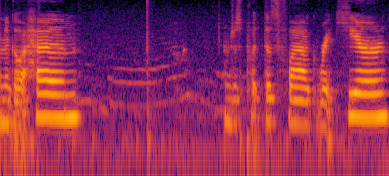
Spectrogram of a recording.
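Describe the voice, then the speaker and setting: A woman speaks at a very slow pace in a fairly high pitch, her intonation fairly even. Her loudness swings widely, and background noise is noticeable. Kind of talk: casual talk to camera.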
